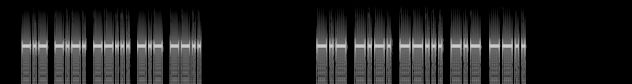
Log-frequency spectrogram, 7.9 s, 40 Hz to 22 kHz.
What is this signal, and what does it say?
Morse code, heard as a keyed tone, about 37 wpm, 700 Hz. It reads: KC7KZ KC7KZ
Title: Speed Racing - USA Call Signs 30wpm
